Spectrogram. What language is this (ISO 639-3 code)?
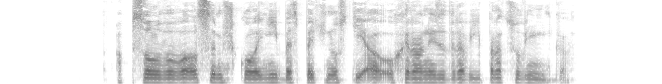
ces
